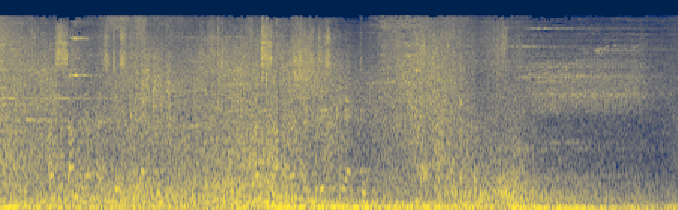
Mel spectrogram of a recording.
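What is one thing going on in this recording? A game's base explodes with loud crashing blasts.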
